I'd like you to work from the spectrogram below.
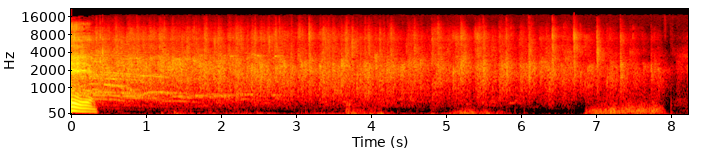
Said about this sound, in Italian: un bel applauso per Luca Bernardini!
